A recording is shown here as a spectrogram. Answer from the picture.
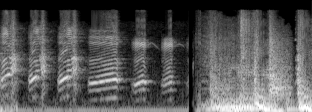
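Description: A laughter sound effect in a title jingle: a quick run of high 'ha-ha' syllables over a low steady drone. About a second and a half in it cuts to upbeat electronic music with a heavy beat.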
